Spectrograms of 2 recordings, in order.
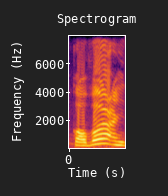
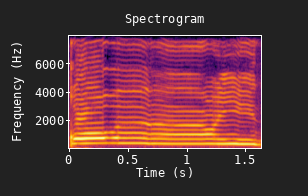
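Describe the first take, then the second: First: The vowel after w is clipped short. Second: The vowel after w is held long. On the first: The speaker calls it wrong. "क़वाइद नहीं करना" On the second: The speaker calls it right. "एक अलिफ के बराबर खींचे"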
